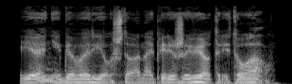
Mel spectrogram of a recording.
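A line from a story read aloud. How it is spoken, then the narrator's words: Hiss. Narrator (Russian): зашипел Каин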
